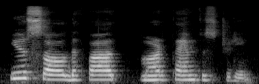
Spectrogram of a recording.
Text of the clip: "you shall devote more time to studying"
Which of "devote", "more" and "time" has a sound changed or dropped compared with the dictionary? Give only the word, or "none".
devote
